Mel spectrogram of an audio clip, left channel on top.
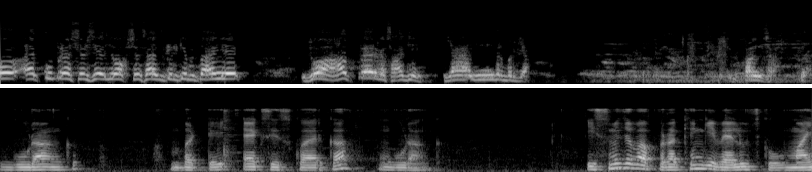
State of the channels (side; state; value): both; different; correlation 0.00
